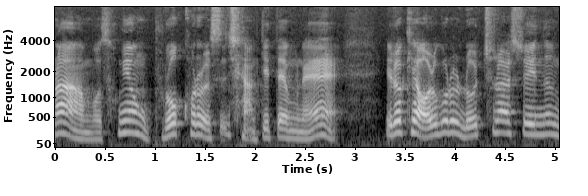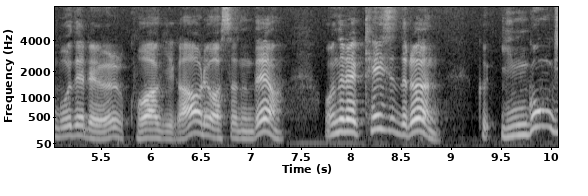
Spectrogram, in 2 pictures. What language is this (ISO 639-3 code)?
kor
